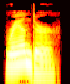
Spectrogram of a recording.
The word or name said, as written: Rander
